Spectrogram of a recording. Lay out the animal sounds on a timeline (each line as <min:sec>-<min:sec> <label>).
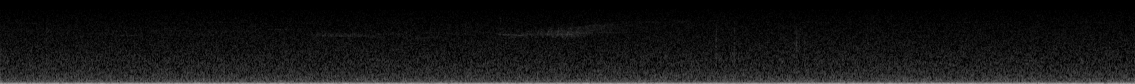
0:01.8-0:06.7 Winter Wren (Troglodytes hiemalis)
0:04.6-0:06.5 Black-throated Blue Warbler (Setophaga caerulescens)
